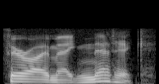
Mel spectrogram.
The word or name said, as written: ferrimagnetic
